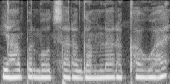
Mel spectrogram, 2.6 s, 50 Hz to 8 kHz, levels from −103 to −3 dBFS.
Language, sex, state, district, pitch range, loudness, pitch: Hindi, female, Jharkhand, Ranchi, 210-220 Hz, -16 LUFS, 215 Hz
